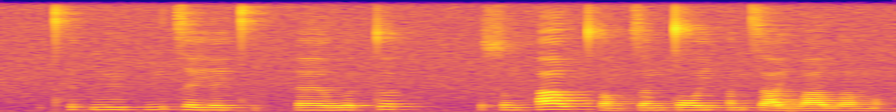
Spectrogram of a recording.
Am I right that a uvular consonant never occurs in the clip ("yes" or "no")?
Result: yes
